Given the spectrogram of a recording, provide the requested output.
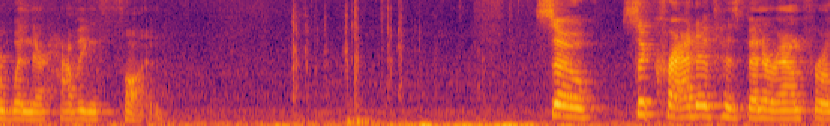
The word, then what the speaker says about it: Socrative: a long time sidenote I always called it socrata v' but then I watched a video and apparently it Socrative you guys like so I've been pronouncing it wrong my whole life but what Socrative does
